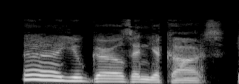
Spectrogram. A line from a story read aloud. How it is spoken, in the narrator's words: he grumbled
